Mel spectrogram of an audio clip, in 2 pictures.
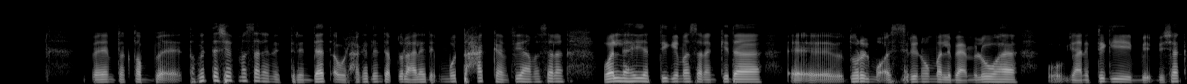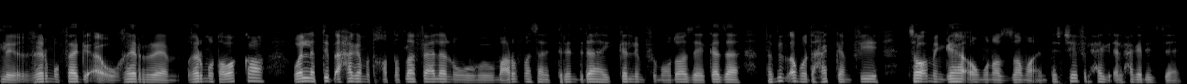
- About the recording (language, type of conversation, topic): Arabic, podcast, ازاي السوشيال ميديا بتأثر على أذواقنا؟
- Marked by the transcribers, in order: tapping; in English: "الترندات"; in English: "الترند"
